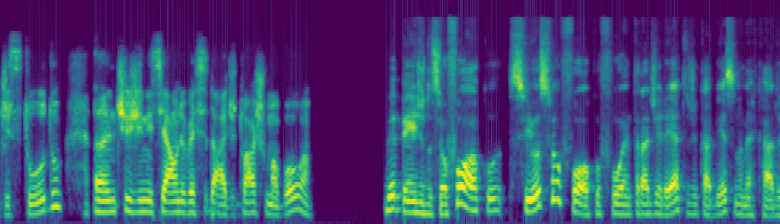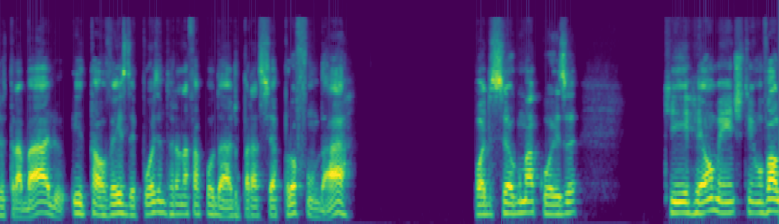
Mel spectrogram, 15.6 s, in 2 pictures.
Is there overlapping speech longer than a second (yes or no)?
no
